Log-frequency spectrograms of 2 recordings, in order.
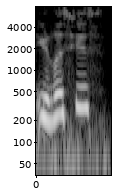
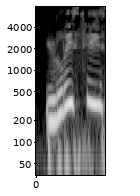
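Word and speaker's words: Ulysses: Ulisses S Grant yes it's not ulyses nope Ulisses Ulisses no wonder so his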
